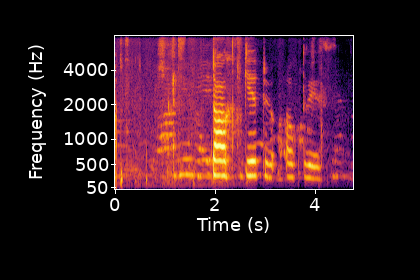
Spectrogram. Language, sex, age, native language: Icelandic, female, 9, Icelandic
